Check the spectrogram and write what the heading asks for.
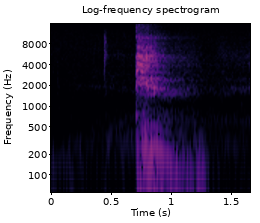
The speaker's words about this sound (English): It's a cough attack. Hold on.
